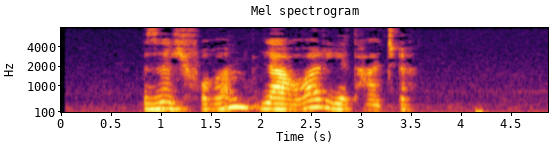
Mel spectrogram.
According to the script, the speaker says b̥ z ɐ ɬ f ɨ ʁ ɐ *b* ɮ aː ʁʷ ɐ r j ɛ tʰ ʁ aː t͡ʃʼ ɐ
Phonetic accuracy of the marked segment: incorrect: m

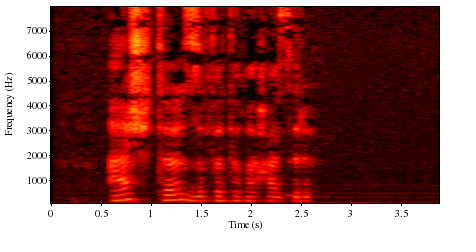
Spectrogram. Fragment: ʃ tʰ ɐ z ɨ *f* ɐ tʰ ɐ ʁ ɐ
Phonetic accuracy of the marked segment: correct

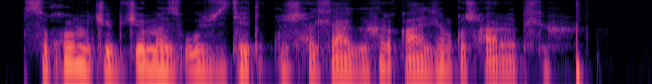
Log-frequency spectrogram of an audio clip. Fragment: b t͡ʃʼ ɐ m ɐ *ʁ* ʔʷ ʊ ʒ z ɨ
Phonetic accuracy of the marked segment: incorrect: z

